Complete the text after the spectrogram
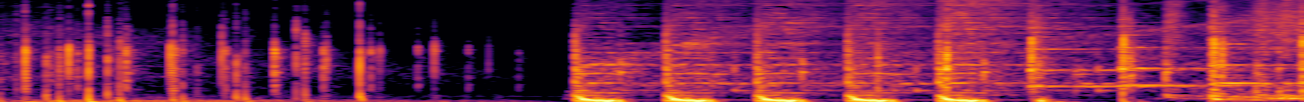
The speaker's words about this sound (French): Hein, on applaudit merci.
